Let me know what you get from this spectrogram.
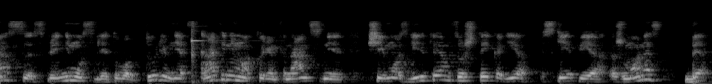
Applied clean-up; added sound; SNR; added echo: none; Piano; 12 dB; reverberation time 0.2 s.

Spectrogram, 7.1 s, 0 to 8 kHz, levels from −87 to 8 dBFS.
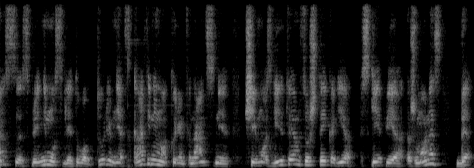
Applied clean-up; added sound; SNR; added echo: neural mask model DeepFilterNet 3.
